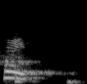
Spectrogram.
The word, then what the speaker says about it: Hertz: Nah, bacanya adalah Hertz. Bacanya apa? Miss. Hertz, bukan Hz sayang, Hertz ya.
